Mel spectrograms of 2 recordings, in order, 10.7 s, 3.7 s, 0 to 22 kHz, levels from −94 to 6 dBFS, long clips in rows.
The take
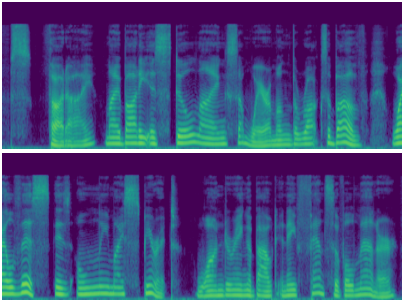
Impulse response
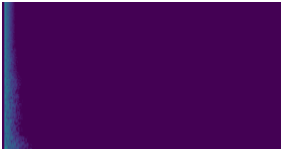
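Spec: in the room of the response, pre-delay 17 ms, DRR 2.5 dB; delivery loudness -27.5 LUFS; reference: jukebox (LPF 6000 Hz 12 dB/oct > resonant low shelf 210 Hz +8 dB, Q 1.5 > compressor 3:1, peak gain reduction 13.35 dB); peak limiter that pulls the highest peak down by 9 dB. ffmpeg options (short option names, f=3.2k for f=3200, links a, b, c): -filter_complex "[0:a]alimiter=limit=-14.5dB:level=0:latency=1,asplit=2[a][b];[1:a]atrim=start_sample=2205,adelay=17[c];[b][c]afir=irnorm=-1:irlink=0,volume=-3.5dB[d];[a][d]amix=inputs=2:normalize=0,lowpass=6k,lowshelf=f=210:t=q:w=1.5:g=8,acompressor=threshold=-24dB:ratio=3,volume=-2dB"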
